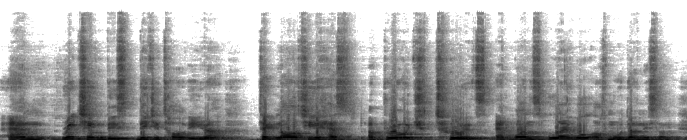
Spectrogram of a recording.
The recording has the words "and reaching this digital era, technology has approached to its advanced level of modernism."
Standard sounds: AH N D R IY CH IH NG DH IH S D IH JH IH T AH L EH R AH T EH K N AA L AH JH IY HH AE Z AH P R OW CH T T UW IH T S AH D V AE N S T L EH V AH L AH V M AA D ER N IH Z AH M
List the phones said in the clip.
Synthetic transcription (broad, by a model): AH N R IY CH IH NG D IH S D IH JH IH T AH L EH R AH T EH K N AA L AH JH IY HH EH S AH P R OW CH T T UW IH T S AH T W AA N S L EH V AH L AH F M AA D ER N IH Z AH M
